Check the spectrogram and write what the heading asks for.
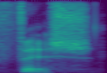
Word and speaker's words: Phish: And the band that sort of took over the mantle is this band called Fish. – Okay. – But it's spelled P-H-I-S-H.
